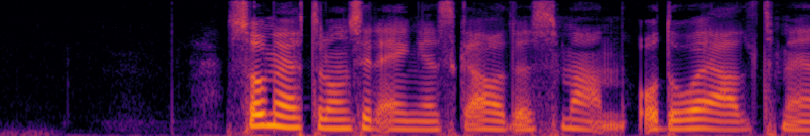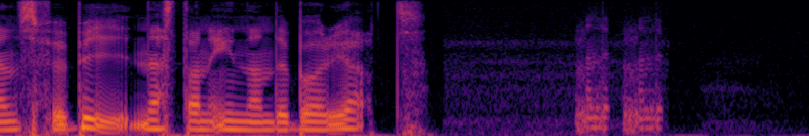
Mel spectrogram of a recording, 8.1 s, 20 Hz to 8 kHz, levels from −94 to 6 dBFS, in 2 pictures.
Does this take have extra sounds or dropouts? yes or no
yes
